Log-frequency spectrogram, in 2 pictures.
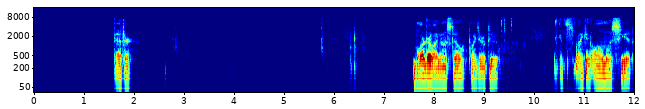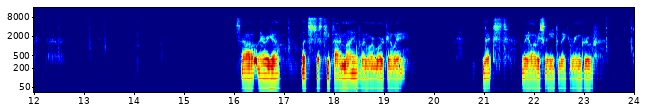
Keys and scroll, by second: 9.9-11.0 typing.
